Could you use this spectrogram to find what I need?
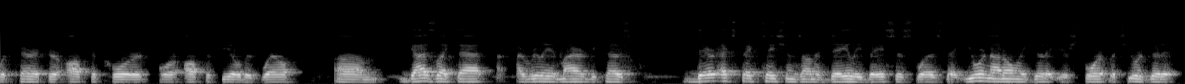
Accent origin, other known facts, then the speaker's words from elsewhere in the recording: Central Illinois, United States; moved away as an adult; now in St. Louis, United States; I grew up in Central Illinois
